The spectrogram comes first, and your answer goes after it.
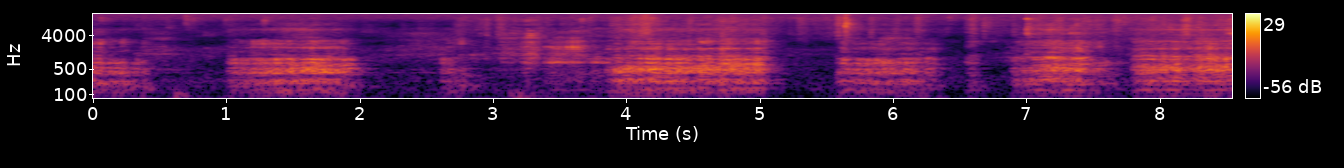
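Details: Perro de presa canario growling while exercising in the morning. Four long, throaty growl bouts over about eight seconds, each rising to full strength, then dropping off before the next begins.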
